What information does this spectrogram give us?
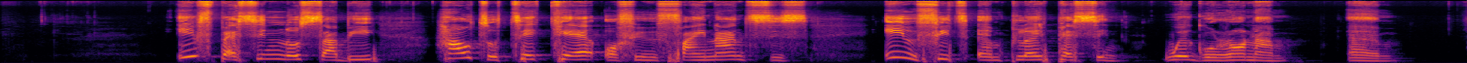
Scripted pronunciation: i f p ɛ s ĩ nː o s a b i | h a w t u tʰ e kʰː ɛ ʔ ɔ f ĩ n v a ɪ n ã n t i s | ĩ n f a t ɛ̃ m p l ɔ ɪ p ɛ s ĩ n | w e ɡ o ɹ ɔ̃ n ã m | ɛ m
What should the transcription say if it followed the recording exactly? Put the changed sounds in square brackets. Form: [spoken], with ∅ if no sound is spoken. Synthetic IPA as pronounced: i f p ɛ s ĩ nː o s a b i | h a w t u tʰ e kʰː ɛ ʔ ɔ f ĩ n [f] a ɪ n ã n [s] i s | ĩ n f [i] t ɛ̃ m p l ɔ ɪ p ɛ s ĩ n | w e ɡ o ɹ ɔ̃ n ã m | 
